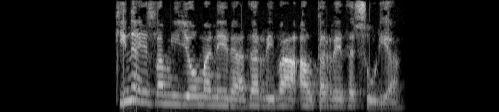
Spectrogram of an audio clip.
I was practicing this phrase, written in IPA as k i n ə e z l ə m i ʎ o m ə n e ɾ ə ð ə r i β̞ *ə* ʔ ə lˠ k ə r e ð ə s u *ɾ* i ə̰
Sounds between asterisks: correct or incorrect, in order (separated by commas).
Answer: incorrect, correct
